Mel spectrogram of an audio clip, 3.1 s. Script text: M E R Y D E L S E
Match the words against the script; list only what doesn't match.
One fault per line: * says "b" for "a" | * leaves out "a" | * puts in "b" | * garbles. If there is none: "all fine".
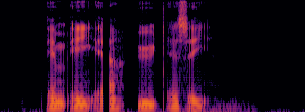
* leaves out "E L"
